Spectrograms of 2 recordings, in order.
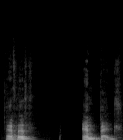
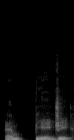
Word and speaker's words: FFmpeg: the video uploads because my ff mpeg that's how you pronounce it it's not mphg so ffmpeg is not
